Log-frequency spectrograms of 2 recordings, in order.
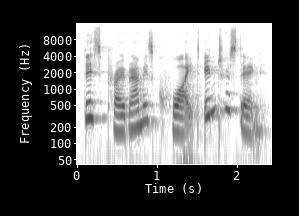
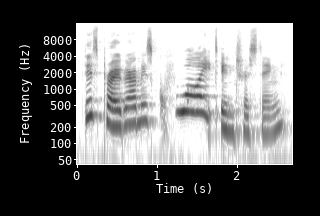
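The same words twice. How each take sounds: First: The stress is strong on interesting. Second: The stress is strong on quite.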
